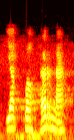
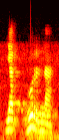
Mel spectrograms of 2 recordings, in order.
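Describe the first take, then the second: First: The t and h sounds are doubled. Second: The t and h sounds are single. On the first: The bleeding has stopped and she has bathed. "toknya ditasdid, haknya juga ditasdid" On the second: The menstrual bleeding has stopped. "toknya disukun, haknya didomah"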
